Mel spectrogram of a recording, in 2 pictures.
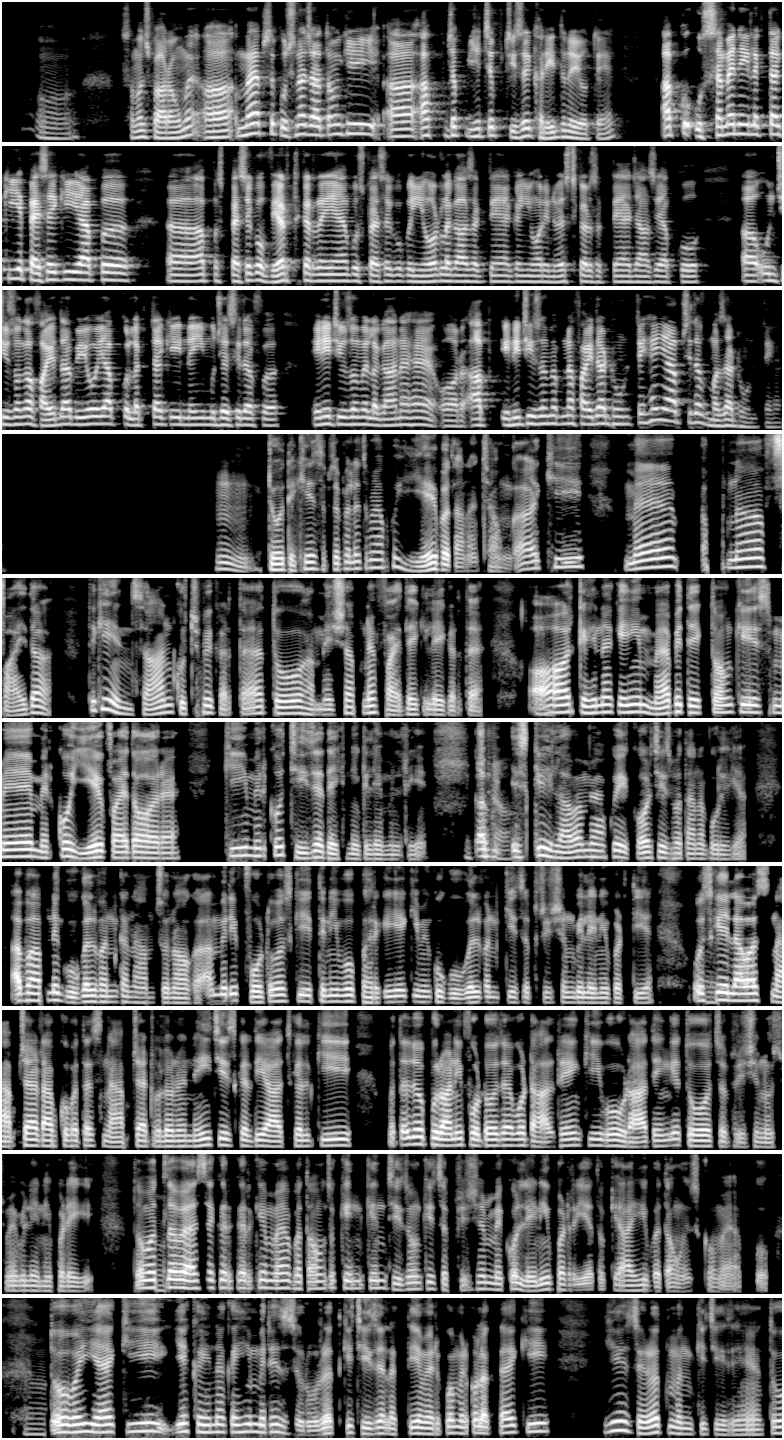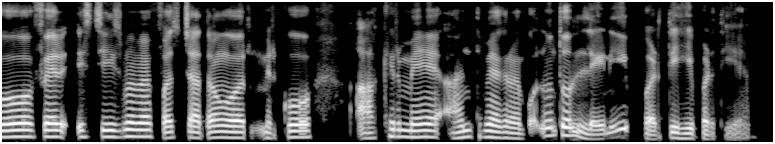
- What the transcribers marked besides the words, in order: in English: "इन्वेस्ट"; in English: "फ़ोटोज़"; in English: "सब्सक्रिप्शन"; in English: "फ़ोटोज़"; in English: "सब्सक्रिप्शन"; in English: "सब्सक्रिप्शन"
- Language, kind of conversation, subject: Hindi, advice, कम चीज़ों में संतोष खोजना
